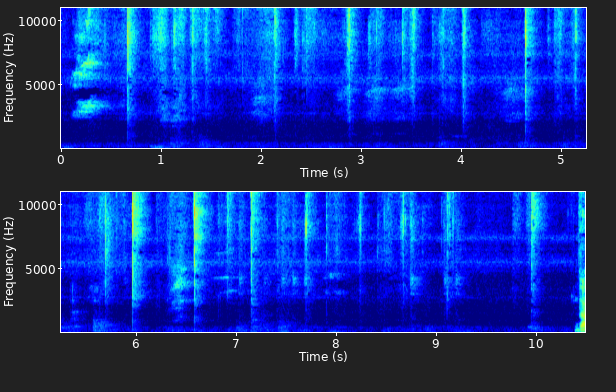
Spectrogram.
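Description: A gloved hand rubs and brushes across a flat surface.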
